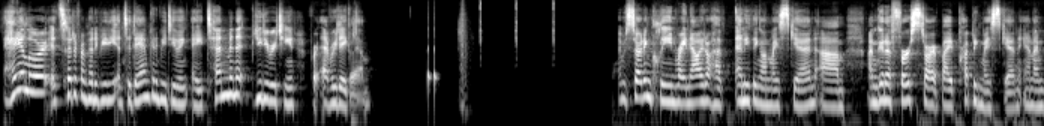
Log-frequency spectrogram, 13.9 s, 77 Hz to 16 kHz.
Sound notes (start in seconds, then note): 6.5 clock ticking; 8.2 upbeat music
